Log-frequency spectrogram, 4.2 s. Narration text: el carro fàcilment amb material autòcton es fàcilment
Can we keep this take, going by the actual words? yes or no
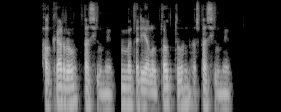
yes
